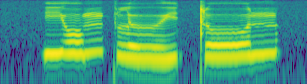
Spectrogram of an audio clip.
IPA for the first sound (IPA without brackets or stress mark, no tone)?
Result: j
